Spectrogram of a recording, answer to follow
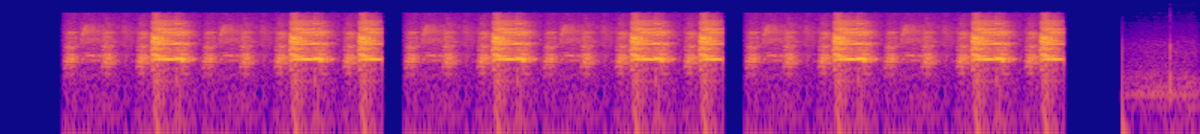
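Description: Rooster calling: a sequence of loud calls about two seconds long, heard three times over in an identical pattern with short breaks between.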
